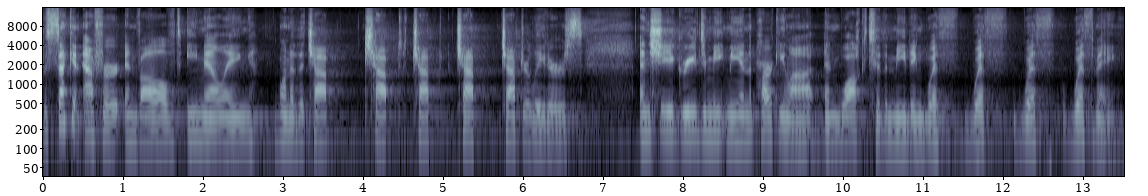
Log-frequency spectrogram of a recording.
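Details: Adult woman with real stuttering speaking at a 2023 stuttering association conference keynote; part-word and word repetitions audible; stuttering.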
